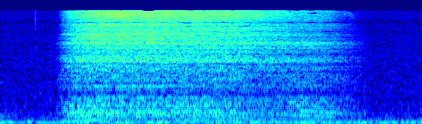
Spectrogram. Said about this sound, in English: We hold, and then we exhale with a loud sigh to let any stale air out of our lungs. So, breathing in and out. Ah. Breathing in and out. Breathing in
